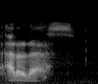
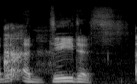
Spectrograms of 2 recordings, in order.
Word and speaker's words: Adidas: So, for those that don't live in Queensland, we also pronounce it Adidas. – Oh, well, I call it Adidas.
